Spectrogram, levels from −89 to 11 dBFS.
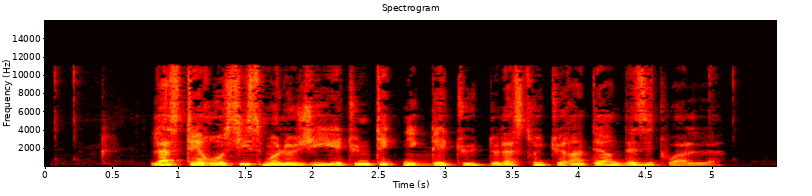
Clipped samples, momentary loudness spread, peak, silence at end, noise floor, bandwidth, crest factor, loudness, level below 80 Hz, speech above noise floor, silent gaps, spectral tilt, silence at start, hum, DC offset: under 0.1%; 10 LU; -4 dBFS; 0.45 s; -51 dBFS; 11.5 kHz; 16 dB; -19 LUFS; -60 dBFS; 33 dB; none; -5.5 dB/octave; 0.8 s; none; under 0.1%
